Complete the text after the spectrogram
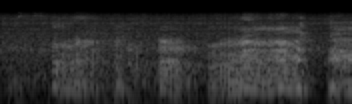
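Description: A Lhasa Apso talks back in a run of drawn-out, wavering, grumbling moans and whines.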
